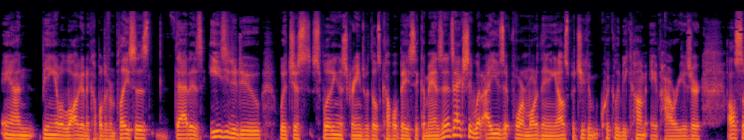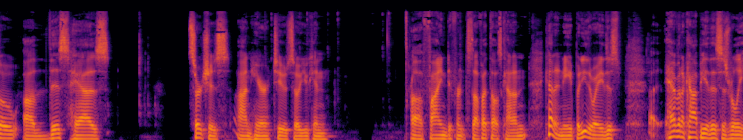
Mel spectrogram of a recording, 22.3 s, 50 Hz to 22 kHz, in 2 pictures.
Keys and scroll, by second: 12.0-13.7 typing, 17.8-18.7 typing.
